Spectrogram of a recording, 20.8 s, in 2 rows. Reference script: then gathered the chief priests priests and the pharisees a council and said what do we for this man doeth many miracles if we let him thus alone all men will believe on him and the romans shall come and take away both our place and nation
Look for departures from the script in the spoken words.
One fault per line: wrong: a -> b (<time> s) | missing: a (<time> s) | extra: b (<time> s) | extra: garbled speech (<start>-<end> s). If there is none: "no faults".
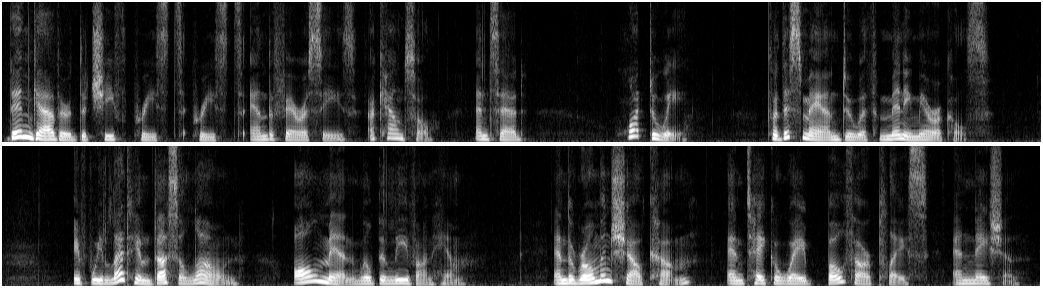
no faults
